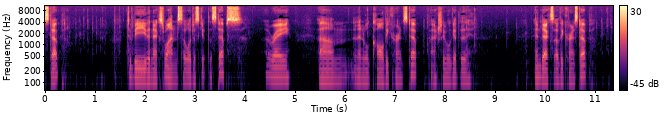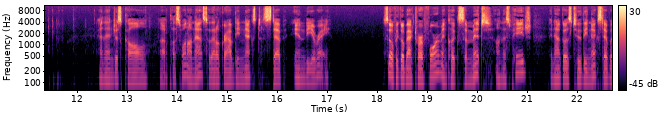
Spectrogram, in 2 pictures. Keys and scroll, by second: 7.7 alt+BackSpace, 9.1 alt+BackSpace, 14.6 super+Tab, 16.9 super+s.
